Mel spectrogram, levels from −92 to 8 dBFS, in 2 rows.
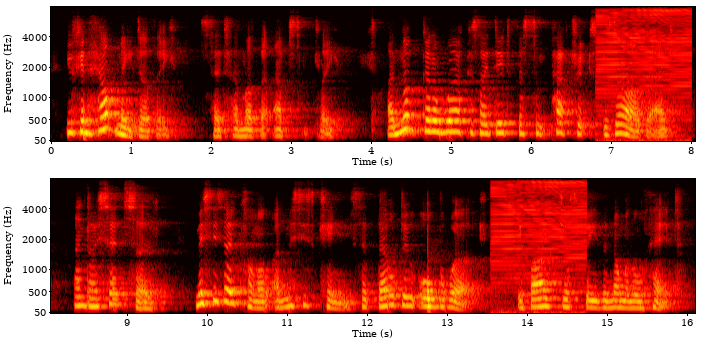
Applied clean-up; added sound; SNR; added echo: none; Alarm; 10 dB; reverberation time 0.9 s.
